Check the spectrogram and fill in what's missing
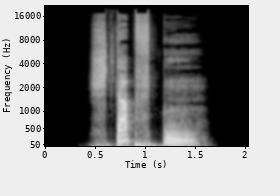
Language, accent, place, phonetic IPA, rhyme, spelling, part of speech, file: German, Germany, Berlin, [ˈʃtap͡ftn̩], -ap͡ftn̩, stapften, verb, De-stapften.ogg
- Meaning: inflection of stapfen: 1. first/third-person plural preterite 2. first/third-person plural subjunctive II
